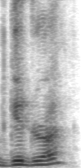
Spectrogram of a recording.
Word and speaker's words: King Ghidorah: This is King Ghidorah, or Ghidra, depending upon how you pronounce it.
